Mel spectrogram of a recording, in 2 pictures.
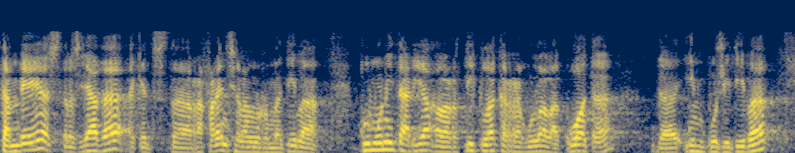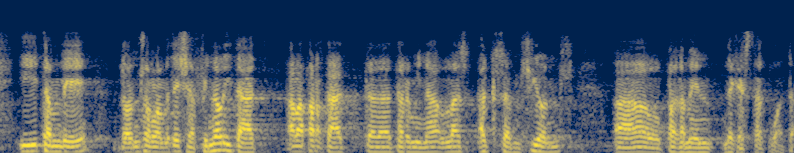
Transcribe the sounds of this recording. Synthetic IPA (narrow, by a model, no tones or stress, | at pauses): t̪əmbeəst̪ɾəzʎaɣəːkɛst̪ərəfəɾɛnsiələnurmət̪iβə | kumunit̪aɾiəːləɾt̪ikləkərəɣ̞ulələkwɔt̪ə | d̪əimpuzit̪iβə | it̪əmbe | d̪ɔnzəmləmət̪eʃəfinəlit̪at̪̚ | ələpəɾt̪at̪̚kəðət̪əɾminələzəksəpsionz | əlˠpəɣəmend̪əkɛst̪əkwɔ̰t̪ə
